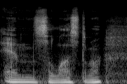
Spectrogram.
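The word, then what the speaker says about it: Ancylostoma: but the other is anceloma pronounced encelastoma caninum which is also adorable and celestial not in cyclostoma or anything because there's no second c in it yes exactly i got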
